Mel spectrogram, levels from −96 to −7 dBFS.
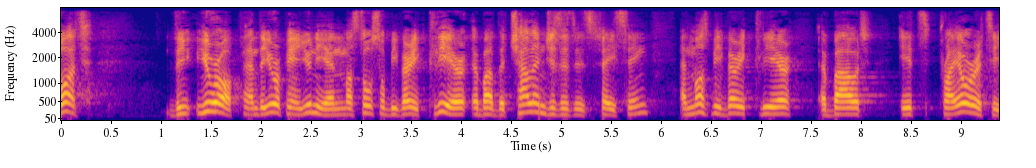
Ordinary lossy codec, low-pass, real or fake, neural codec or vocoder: none; 7.2 kHz; real; none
